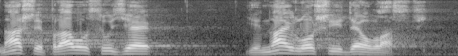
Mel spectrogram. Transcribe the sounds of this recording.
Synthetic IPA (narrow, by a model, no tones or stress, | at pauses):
naʃepɾaʋosuːd͡ʑe | jenaːjloʃid̪eoʋlˠa̰ːst̪i̥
